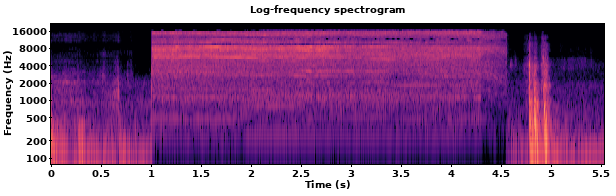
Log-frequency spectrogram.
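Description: A circular saw whines as it cuts through wood.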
